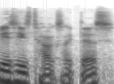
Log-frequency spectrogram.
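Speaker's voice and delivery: low, soft, flat monotone.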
